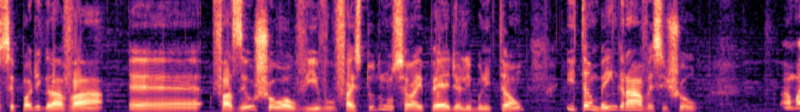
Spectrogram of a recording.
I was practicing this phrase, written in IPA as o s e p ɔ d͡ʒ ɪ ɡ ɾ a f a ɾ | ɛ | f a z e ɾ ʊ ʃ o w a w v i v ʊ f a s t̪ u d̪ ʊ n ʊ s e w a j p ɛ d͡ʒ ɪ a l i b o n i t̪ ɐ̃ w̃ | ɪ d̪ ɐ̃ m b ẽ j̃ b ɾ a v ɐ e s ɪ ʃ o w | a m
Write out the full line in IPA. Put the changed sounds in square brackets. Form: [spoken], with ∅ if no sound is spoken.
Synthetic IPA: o s e p ɔ d͡ʒ ɪ ɡ ɾ a [v] a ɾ | ɛ | f a z e ɾ ʊ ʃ o w a w v i v ʊ f a s t̪ u d̪ ʊ n ʊ s e w a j p ɛ d͡ʒ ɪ a l i b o n i t̪ ɐ̃ w̃ | ɪ [t̪] ɐ̃ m b ẽ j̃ [ɡ] ɾ a v ɐ e s ɪ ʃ o w | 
